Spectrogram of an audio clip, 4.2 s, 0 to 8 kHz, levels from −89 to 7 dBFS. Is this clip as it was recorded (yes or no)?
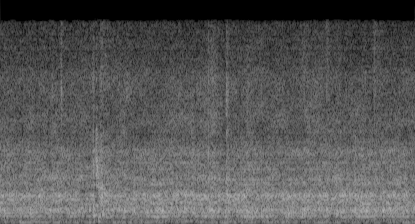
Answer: no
